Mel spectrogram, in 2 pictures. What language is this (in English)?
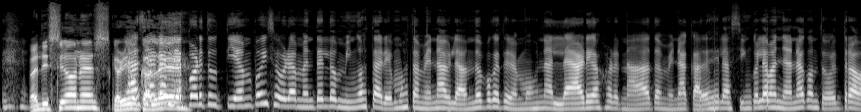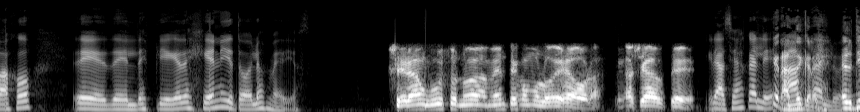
Spanish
